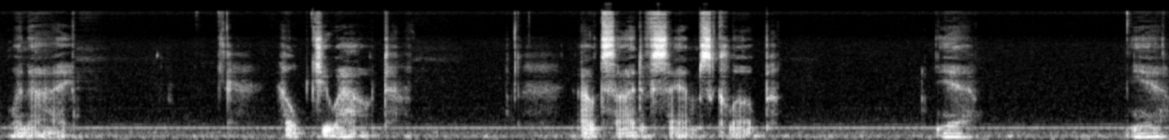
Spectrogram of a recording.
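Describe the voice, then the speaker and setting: Male actor as fond wry partner, ASMR role-play, soft half-whisper, thick vocal fry, halting and musing, swinging intonation. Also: lowish voice, exaggerated voice. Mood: nostalgic, wry. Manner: halting, unhurried, musing with many pauses. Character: easygoing, wryly fond long-term partner and former kidnap victim.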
